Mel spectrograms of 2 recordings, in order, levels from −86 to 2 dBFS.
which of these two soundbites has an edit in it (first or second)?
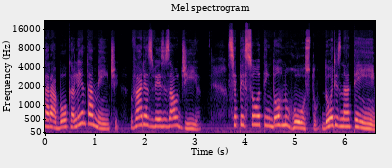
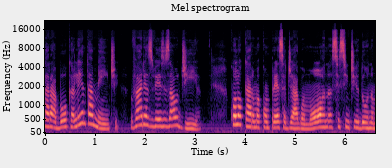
first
